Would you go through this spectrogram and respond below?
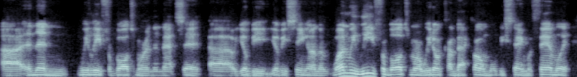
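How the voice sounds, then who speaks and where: A man's voice: low-pitched, steady tone, moderate pace, hardly any pauses. A man with a nasal, slightly scratchy voice from a lingering cold, hosting a casual live show and rambling with many ums and restarts. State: has a cold, scratchy throat. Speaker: show host. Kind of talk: casual livestream chat.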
